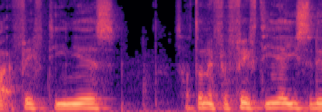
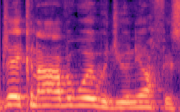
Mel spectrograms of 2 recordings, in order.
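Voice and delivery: put-on very old-school Irish accent, pitched-up; 7 semitones higher, 6 dB louder than usual. Retelling how a woman came up just before class started, do Auntie V, very old school Irish. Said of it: "very old school Irish".

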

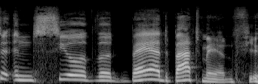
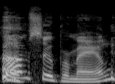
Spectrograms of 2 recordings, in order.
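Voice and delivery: put-on southern drawl. Answering a mock interview question: imitating the Superman voice. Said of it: "let's talk about that voice".

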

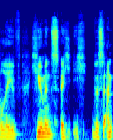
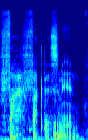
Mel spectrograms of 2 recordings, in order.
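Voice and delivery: put-on mutter under the breath, much quieter; 20 dB quieter than usual. Acting out what someone mutters after telling a weak joke, imitated under-breath mutter. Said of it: "You could sort of hear him under his breath going".

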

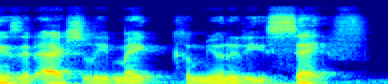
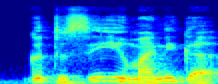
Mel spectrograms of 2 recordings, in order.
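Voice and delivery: bad put-on Ghanaian pidgin English accent; 5 semitones higher than usual. Describing how people in Ghana say it, in a terrible Ghanaian pidgin accent. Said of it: "that's a terrible accent".

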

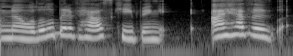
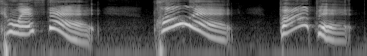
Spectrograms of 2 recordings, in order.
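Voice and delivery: put-on snotty toy voice, much higher, slower; 7 semitones higher than usual. Mocking a toy's voice heard on YouTube, imitating a snotty toy voice. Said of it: "It just sounds so snotty when it talks".

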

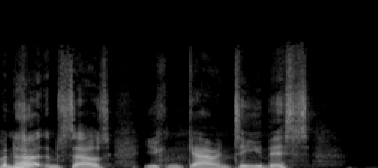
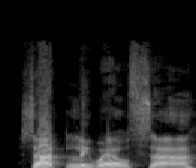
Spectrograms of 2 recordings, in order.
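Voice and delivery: put-on old-time radio announcer voice; 6 semitones higher, 4 dB louder than usual. Speaker retelling the director's reply to a complaining man, in 1930s radio announcer voice. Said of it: "in his beautiful 1930s radio announcer voice".

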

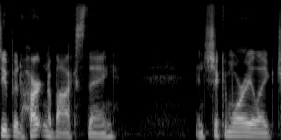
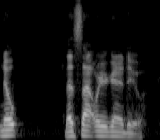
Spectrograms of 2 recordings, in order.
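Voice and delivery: usual speaking voice

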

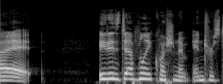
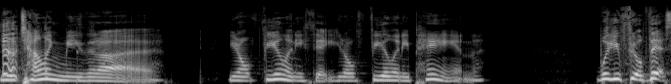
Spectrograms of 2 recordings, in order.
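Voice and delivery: theatrical, grandstanding, played big for stage. Retelling a monologue delivered before a confrontation: theatrical Sandoval imitation. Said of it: "to make it, like, theatrical".

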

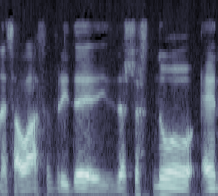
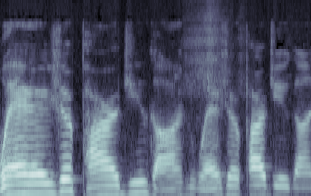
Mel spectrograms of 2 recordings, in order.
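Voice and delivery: acted-out, held-back screaming in a man's voice; 4 semitones higher than usual. Retelling what a man beside his wife screamed at a game: imitating a man screaming. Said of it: "for ninety minutes he just screamed".

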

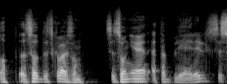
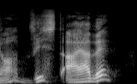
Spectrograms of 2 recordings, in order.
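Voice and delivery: mock angry, emphatic, pissed-off tone. Speaker retells his answer to a journalist on the phone, retelling an angry reply. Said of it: "jeg er litt sånn forbannet".

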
